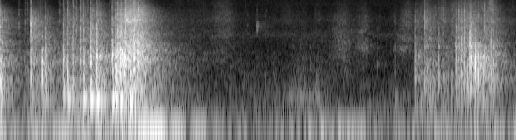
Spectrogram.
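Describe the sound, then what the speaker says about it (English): A big, stiff deck of cards being shuffled by hand: two crisp riffling bursts, close and loud, with a brief quieter gap between them. "My big deck that's hard to shuffle"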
